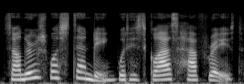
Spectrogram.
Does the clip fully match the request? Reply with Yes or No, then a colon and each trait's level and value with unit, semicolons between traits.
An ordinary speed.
Yes: average, 195 wpm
